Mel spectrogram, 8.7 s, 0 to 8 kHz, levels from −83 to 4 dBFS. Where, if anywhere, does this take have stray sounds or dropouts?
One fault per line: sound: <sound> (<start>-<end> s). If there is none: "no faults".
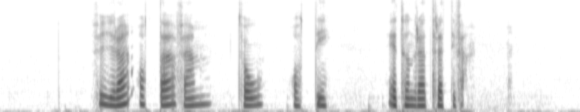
no faults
